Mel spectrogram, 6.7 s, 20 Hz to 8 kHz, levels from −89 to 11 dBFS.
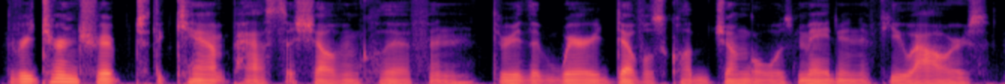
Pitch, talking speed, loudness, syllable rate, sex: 90 Hz, 205 wpm, -24 LUFS, 4.4 syllables/s, male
